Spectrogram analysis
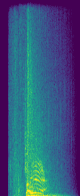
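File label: monster attack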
